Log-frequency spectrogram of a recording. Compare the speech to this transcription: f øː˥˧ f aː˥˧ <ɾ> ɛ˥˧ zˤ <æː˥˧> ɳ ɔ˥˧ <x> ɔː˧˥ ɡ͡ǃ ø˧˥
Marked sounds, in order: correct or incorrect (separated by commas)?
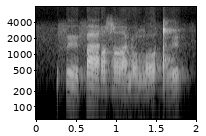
correct, incorrect, incorrect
